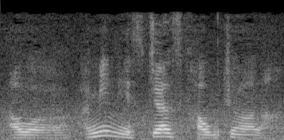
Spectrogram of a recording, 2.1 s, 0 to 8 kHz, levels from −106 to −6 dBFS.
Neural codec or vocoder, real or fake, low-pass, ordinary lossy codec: vocoder, 44.1 kHz, 128 mel bands, Pupu-Vocoder; fake; 7.2 kHz; MP3, 48 kbps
